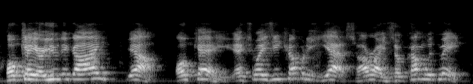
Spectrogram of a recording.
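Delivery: high-pitched, rapid-fire imitation of a businessman; hammed-up high, hurried back-and-forth; brisk little brother. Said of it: "but he was like this".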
